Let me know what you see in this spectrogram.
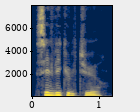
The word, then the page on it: sylviculture: francais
